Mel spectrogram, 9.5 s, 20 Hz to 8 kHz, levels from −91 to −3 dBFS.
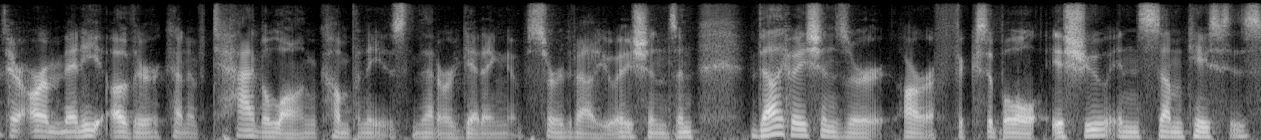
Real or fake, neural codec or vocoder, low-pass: fake; codec, 16 kHz in and 24 kHz out, 0.8 kbps, FocalCodec, streaming, 65536 codes; 7.2 kHz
